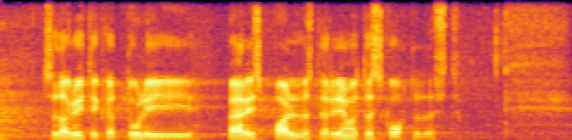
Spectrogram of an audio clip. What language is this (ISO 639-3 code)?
est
